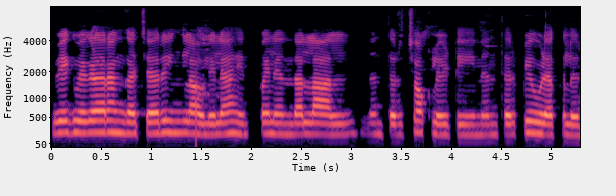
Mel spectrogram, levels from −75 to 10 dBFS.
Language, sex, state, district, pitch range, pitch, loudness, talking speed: Marathi, female, Maharashtra, Pune, 180-205 Hz, 190 Hz, -16 LUFS, 145 wpm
